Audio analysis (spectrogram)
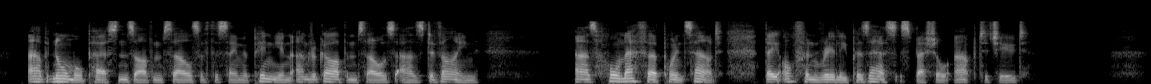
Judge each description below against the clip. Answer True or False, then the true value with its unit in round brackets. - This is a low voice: True (110 Hz)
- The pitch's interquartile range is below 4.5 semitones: True (2.7 semitones)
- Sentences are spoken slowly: True (120 wpm)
